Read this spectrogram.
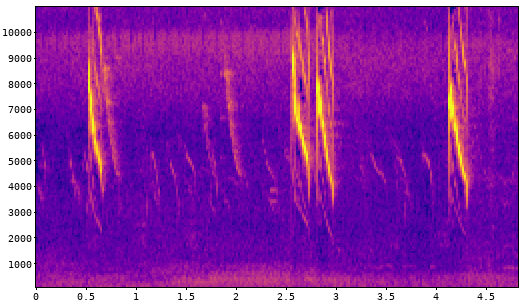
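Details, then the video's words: White-eye lure recording meant to make white-eyes sing quickly: thin, very high whistled notes sliding steeply downward, one single, then a close pair, then another single, over a faint low background hum. "pancingan pleci 💯 % cepat ngalas"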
